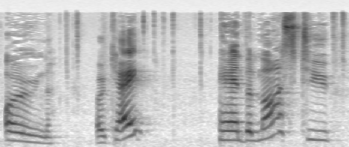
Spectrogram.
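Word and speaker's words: -one: And it ends in O, not one. It's pronounced own.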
